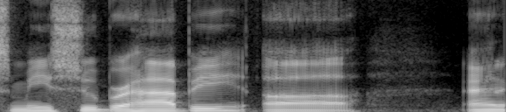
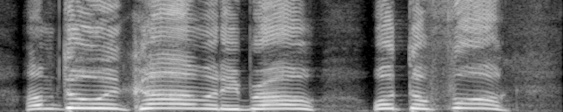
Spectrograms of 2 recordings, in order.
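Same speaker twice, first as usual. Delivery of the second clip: acted angry yell, higher and louder; 7 dB louder than usual. Retelling yelling at a worker mid-set: imitating own past yelling. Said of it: "I'm there yelling".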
